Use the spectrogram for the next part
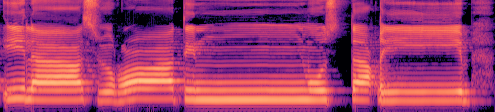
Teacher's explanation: ہم قاف کو موٹا بھی پڑھیں گے اور ایک الف برابر اس کو لمبا بھی کریں گے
